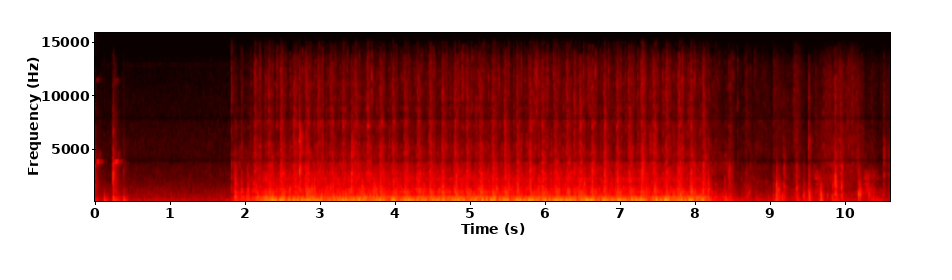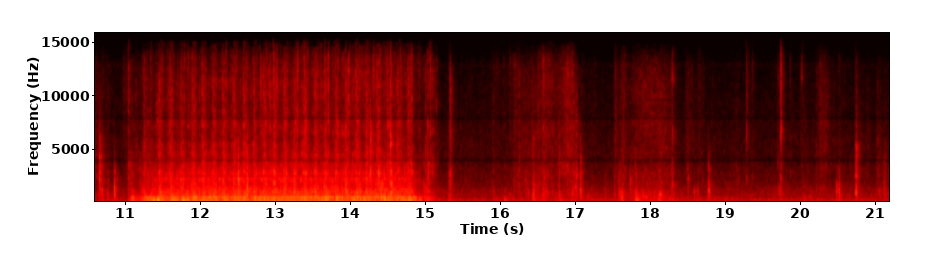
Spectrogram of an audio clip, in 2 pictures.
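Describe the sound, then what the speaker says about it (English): A sewing machine stitches a fabric pocket onto a small fabric journal in two sustained runs of rapid mechanical whirring, each lasting several seconds, with a short quiet pause between and near-silence afterward. "And I just sew along the top and the side, so this is loose"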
